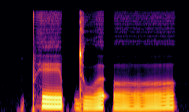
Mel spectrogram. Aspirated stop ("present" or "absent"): present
